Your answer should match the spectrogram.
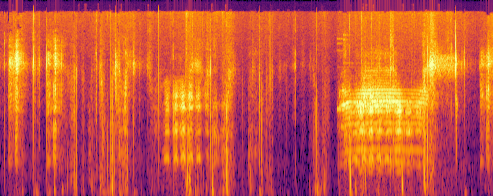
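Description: Bleating from Minecraft sheep, two wavering bleats heard close, a shorter one midway and a longer louder one toward the end, amid steady clicking and tapping game sounds.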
